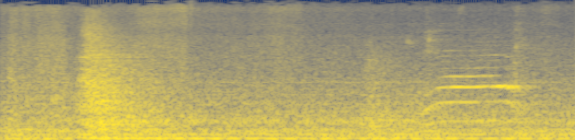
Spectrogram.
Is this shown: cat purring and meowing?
yes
